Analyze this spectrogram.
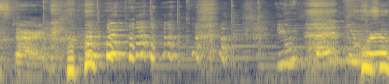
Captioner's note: laugh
